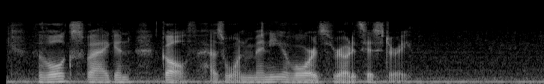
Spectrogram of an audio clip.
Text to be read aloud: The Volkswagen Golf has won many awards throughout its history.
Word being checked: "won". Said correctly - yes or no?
yes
